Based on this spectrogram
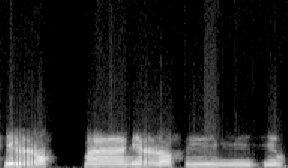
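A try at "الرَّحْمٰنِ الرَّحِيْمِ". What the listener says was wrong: masih terdengar getaran agak lebih banyak pada huruf road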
